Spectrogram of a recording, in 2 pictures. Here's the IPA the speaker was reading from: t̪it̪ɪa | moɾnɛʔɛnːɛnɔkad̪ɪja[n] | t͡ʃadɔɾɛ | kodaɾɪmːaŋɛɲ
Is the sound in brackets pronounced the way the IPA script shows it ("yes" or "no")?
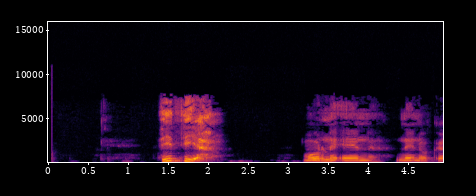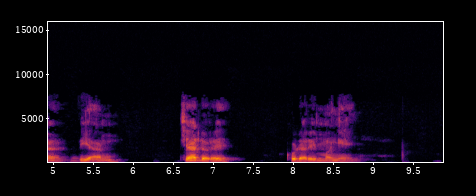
no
